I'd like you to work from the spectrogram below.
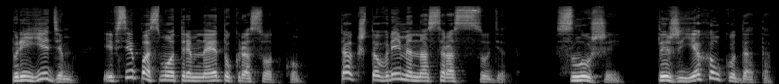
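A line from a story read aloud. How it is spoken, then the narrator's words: Deep bass, big man. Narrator (Russian): пробасил наш здоровяк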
